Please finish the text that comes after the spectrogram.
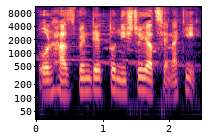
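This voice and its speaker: A young police officer husband played by a man in a romantic audio drama. He is commanding and confrontational, protective and angry, in a medium-pitched voice with faint music underneath. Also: steady tone, moderate pace, vocal fry, close to an everyday voice. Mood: firm, challenging.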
